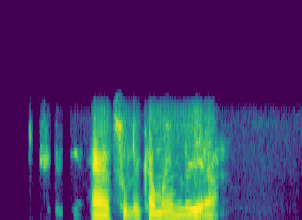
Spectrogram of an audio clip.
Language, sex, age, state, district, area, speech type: Santali, male, 30-45, West Bengal, Paschim Bardhaman, urban, conversation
